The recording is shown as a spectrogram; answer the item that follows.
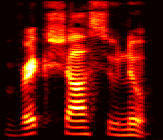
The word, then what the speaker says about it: Vrksasana: Vrksasana, or tree pose, is pronounced vrikshasunu.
